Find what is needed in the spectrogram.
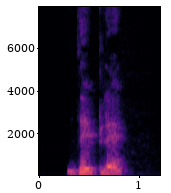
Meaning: third-person singular present indicative of déplaire
- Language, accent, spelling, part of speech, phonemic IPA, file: French, Canada, déplaît, verb, /de.plɛ/, LL-Q150 (fra)-déplaît.wav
